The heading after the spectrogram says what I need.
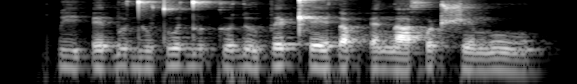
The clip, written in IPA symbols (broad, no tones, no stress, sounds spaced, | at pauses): k͡p i ʔ e ɓ ɯ d̪ ɯ tʷ e d̪ ɯ k ɯ ɗ ɯ p e ʈʰ e ɗ a p ʔ ɛ n̪ a x o ʈ ʃ e m u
